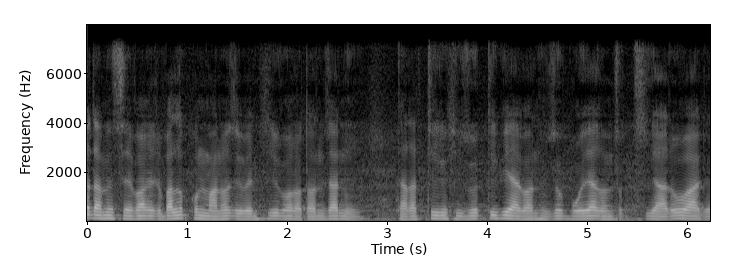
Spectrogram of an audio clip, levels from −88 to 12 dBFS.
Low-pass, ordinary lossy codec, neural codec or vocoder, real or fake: 7.2 kHz; none; autoencoder, 48 kHz, 32 numbers a frame, DAC-VAE, trained on Japanese speech; fake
